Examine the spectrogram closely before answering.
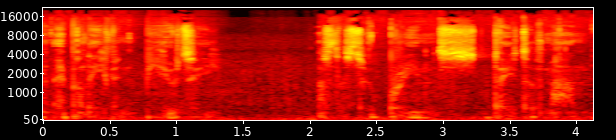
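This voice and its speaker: The voice is a whisper at a fairly slow pace. Background noise is noticeable throughout. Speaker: ASMR creator. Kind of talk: ASMR whispered reading. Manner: soft-spoken, whispered.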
